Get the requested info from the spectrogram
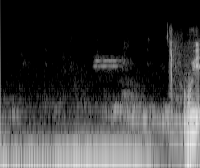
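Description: A brief, faint bird call about a second in, heard in a pause over a low steady hum, followed near the end by a man's voice.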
